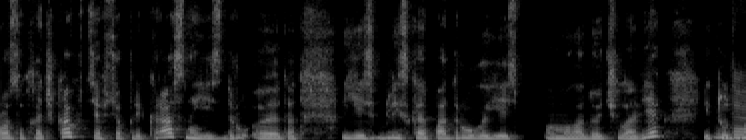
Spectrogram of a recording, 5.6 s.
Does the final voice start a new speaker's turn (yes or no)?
no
